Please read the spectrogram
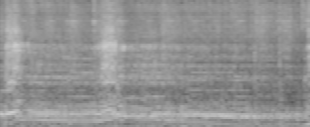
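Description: A loud engine revs, its pitch climbing and then holding in a steady, throaty drone for about three seconds, with no voices present.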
